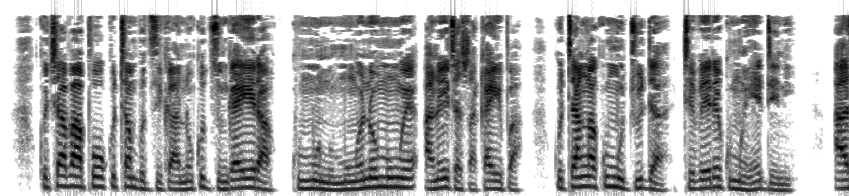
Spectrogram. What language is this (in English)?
Shona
